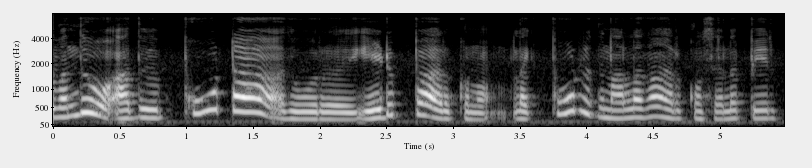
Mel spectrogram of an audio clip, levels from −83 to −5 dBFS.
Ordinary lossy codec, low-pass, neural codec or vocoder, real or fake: none; 7.2 kHz; none; real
